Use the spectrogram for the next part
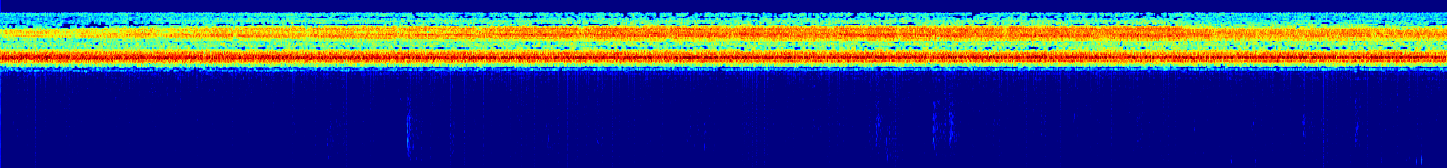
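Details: Christmas beetles, the South African name for cicadas, in the South African bushveld among acacia trees, recorded in real time: a steady, shrill, unbroken high drone from many insects, with faint low clicks and rustles scattered beneath.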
